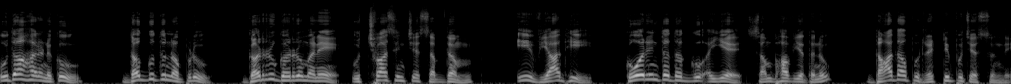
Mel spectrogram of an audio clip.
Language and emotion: Telugu, neutral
